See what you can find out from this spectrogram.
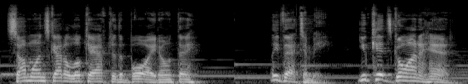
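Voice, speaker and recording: A man's voice: mid-range voice, very animated, brisk, soft background music, close to an everyday voice. A man playing a laid-back, roguish middle-aged adventurer in a video game, with a folksy, slangy delivery. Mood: easygoing, grumbling. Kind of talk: English video game dub.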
